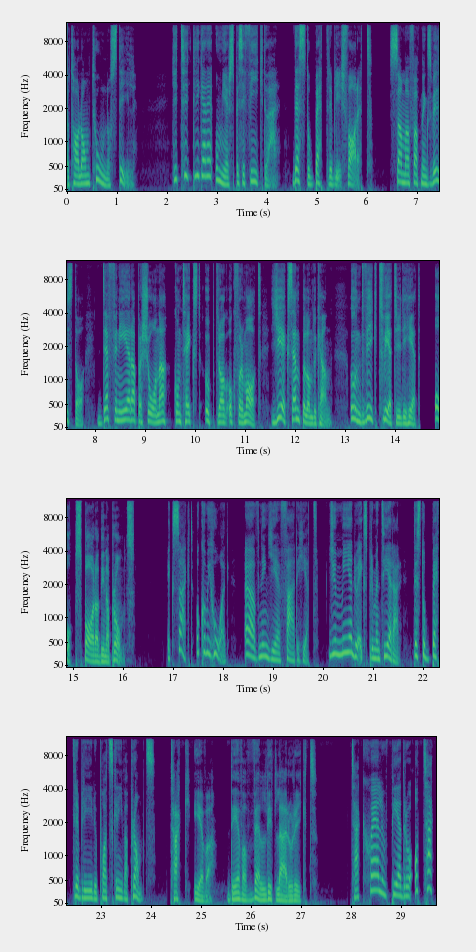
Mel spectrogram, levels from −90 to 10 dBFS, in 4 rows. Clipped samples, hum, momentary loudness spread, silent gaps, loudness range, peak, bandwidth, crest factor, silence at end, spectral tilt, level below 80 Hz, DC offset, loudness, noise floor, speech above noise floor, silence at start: under 0.1%; none; 10 LU; 6.39-6.44 s, 16.79-16.86 s, 24.31-24.37 s, 27.92-27.97 s; 3 LU; -2 dBFS; 12 kHz; 20 dB; 0.1 s; -4.5 dB/octave; -48 dBFS; under 0.1%; -21 LUFS; -78 dBFS; 57 dB; 0 s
